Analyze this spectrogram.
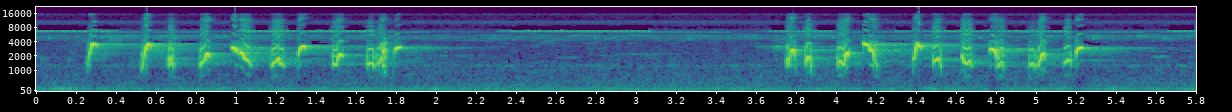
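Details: Thai caged red-whiskered bulbul song used to call wild birds, two matching phrases about two seconds apart, each a tumbling run of roughly eight bright, down-slurred whistles, with near silence between.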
